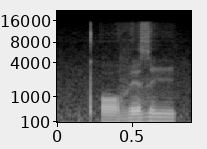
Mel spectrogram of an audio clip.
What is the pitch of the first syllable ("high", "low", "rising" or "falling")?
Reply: low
